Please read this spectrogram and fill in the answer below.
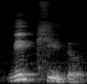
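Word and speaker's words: wicked: 악덕한 했을 때 리퀴드하고 갖고 한 번 더 셔스는 악덕한 위키드 위키드 이드를 발음을 이드라고 바람 원래는 이제 과거 분사꼴인데 이거는 거의 형용사화된 거예요.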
